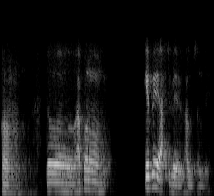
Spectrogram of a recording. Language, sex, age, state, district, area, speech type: Odia, male, 30-45, Odisha, Koraput, urban, conversation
